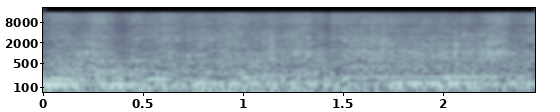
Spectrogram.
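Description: Treviso searing in a hot stainless sauté pan with a splash of white balsamic: a steady sizzle.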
